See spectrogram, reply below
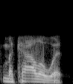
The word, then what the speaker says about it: Michalowicz: So now, getting into this a little bit further, we started talking about this a while ago, but the Mike Michalowicz, is that how I say his last name? – Right? Mike Michalowicz. – Michalowicz. – There you go.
